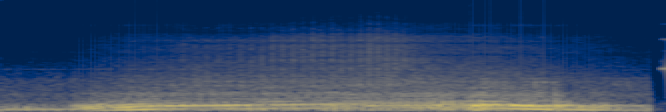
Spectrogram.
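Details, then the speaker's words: Car just after an oil change, revved: deep heavy rumble rising with revs, with a knocking edge under throttle; owner suspects rod knock and a needed new bearing, unconfirmed; car taken off the road. "yeah um I think I have a rod knock so I'm going to probably have to buy a new bearing that is going to take some time"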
